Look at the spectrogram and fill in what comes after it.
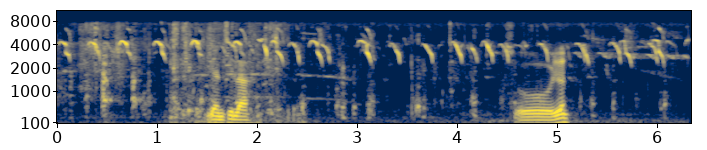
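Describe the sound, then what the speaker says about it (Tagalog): Native chickens, a Plymouth Barred Rock crossbreed with a broodcock and chicks in a small yard, cluck and call repeatedly at close range, with a louder rooster-like burst, while someone talks briefly. "Ito po yung mga native chicken, no? Crossbreed ng Plymouth Barred-Rock."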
